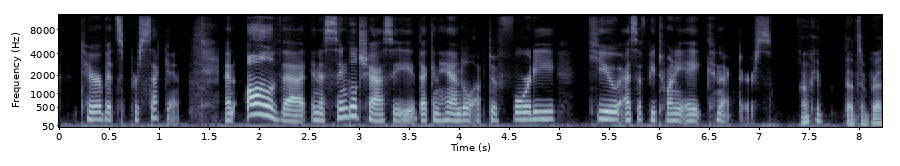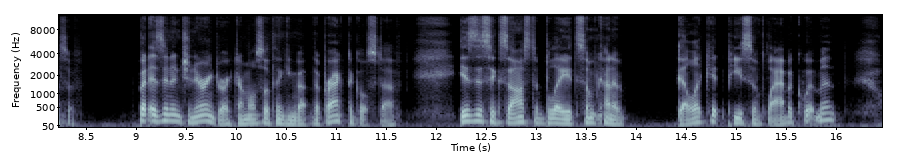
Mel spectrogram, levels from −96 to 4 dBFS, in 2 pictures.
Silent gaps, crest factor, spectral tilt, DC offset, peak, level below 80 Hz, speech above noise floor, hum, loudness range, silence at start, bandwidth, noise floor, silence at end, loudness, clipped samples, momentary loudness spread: none; 22 dB; -5 dB/octave; under 0.1%; -4 dBFS; -50 dBFS; 32 dB; none; 7 LU; 0.2 s; 12 kHz; -59 dBFS; 0.1 s; -26 LUFS; under 0.1%; 16 LU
